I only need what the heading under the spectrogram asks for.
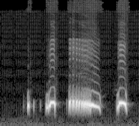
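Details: Spotted dove with the Vietnamese thổ sấm voice: soft clipped notes, an arched coo, a long throbbing descending coo, then a last rounded note. Low, mellow and clear against silence.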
